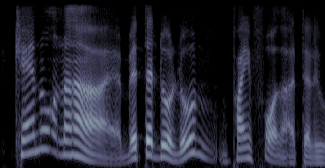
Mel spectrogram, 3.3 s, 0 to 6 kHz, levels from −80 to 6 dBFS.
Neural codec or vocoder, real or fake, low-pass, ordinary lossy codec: codec, 16 kHz, about 1 kbps, DyCAST, with the encoder's durations; fake; 5.4 kHz; none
